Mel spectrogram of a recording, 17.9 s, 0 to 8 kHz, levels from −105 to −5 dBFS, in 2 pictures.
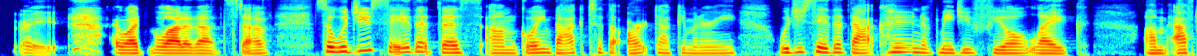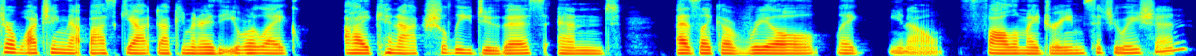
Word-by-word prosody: Right. 465 - -5 0.4
I 175 - +2
watch 170 0 +7
a - - -3
lotta 165 -1 +8
that 160 -3 +1
stuff. 165 +2 0 0.3
So, 255 - +5
would 255 +3 +3
you 320 - +3
say 235 -8 +1
that 250 +1 -1
this 195 -1 +2
um, 175 -1 -1
going 190 +4 +1
back 180 +2 -1
to 210 - -6
the - - -2
art 170 +4 -2
documentary, 170 -1 -5 0.3
would 210 0 +2
you 230 - 0
say 230 0 +4
that 215 0 -1
that 180 -2 +2
kind 230 -2 0
of 195 +1 -8
made 185 -2 -1
you 190 0 -3
feel 170 -1 0
like, 160 -1 0 0.4
um, 170 -1 +1
after 185 +4 +3
watching 185 +1 0
that 170 - -2
Basquiat 170 0 -1
documentary 165 0 0
that - - -4
you - - -2
were 175 0 +2
like, 165 -1 -1 0.4
“I 175 -1 +4
can 175 +2 -2
actually 175 +2 -3
do 155 -1 -2
this” 165 +1 0
and 155 -1 -3 0.5
as, 175 -1 +4
like, 170 -1 +1
a 165 -1 +2
real, 165 0 +2
like, 165 +1 -4 0.2
you 95 - -7
know, - - -6
follow 165 -2 +1
my 160 -1 0
dream 160 +2 -2
situation? 195 - -4
170 Hz, 195 wpm, -24 LUFS, 165-190 Hz, 0.5 s, lotta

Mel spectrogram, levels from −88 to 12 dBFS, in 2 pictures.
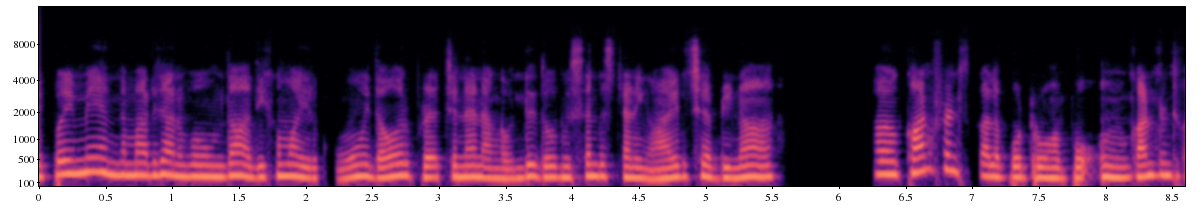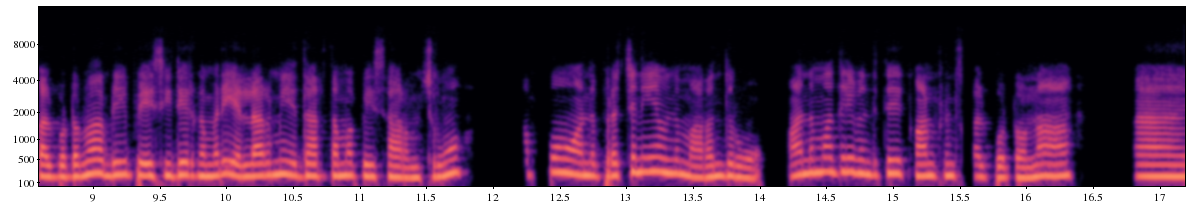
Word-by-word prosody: எப்பயுமே 235 +6 +1
அந்த 215 -1 +1
மாரி 215 0 +1
தான் 225 - +2
அனுபவம் 190 -1 +1
தான் 210 -1 +2
அதிகமா 195 +3 0
இருக்கும். 165 +1 -4
ஏதோ 170 -2 -1
ஒரு 205 - -1
பிரச்சன 180 +1 0
நாங்க 165 -2 -2
வந்து 170 +4 0
ஏதோ 180 - 0
மிஸ்அண்டர்ஸ்டாண்டிங் 180 -4 -1
ஆயிடுச்சு 185 +4 -1
அப்ப்டின்னா, 170 +2 0 1.0
அ - - +3 0.2
கான்ஃபரன்ஸ் 280 +1 0
கால 195 -2 +1
போட்டுருவோம் 175 -1 +1
அப்போ. 165 +2 -1 0.2
ம் 175 -2 +2
கான்ஃபரன்ஸ் 210 +2 +1
கால் 190 -2 +2
போட்டோனா, 195 +6 +3
அப்ப்டடியியே 220 0 +1
பேசிட்டே 210 +1 +2
இருக்க 205 -2 0
மாரி 230 +3 +1
எல்லாருமே 205 +4 +2
எதார்த்தமா 205 +1 +1
பேச 190 -1 0
ஆரம்பிச்சுருவோம், 190 +7 0 0.5
அப்போ 260 +4 -5 0.2
அந்த 210 - +2
பிரச்சனையே 265 +6 +1
வந்து 245 -2 +2
மறந்துருவோம். 180 -2 0 0.3
அந்த 235 +3 +2
மாதிரி 265 0 -1
வந்துட்டு 230 +1 0 0.2
கான்ஃபரன்ஸ் 205 0 0
கால் 190 -1 -7
போட்டோம்னா, 175 +3 0 0.9
அ, - - +2
195 Hz, 160 wpm, -19 LUFS, 180-215 Hz, 1.0 s, அ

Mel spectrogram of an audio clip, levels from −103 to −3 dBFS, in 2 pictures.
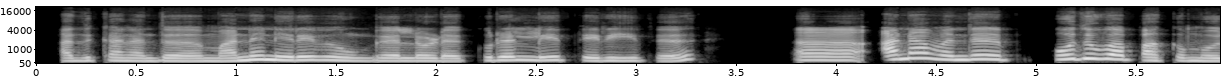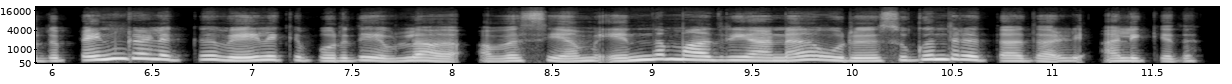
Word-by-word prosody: அதுக்கான 200 +1 -3
அந்த 185 +1 -2 0.2
மனநிறைவு 240 +3 +3
உங்களோட 190 -1 -1 0.2
குரல்லே 230 +1 +1 0.2
தெரியுது. 195 -2 -2 0.7
அ - - +1 0.4
ஆனா 340 +6 +4
வந்து 270 +3 +2 0.4
பொதுவா 320 0 +4
பார்க்கும்போது 200 -3 -2
பெண்களுக்கு 290 -2 +2
வேலைக்கு 230 +2 +2
போறது 190 +3 -2
எவ்வளவு 185 -2 0 0.2
அவசியம்? 190 +1 -2 0.2
எந்த 260 +7 +3
மாதிரியான 230 -3 +1 0.2
ஒரு 190 -2 +1
சுகந்திரத்த 265 -2 +1
அது 180 - -7
அ - - -3 0.3
அளிக்குது? 180 -2 -4
210 Hz, 115 wpm, -23 LUFS, 190-250 Hz, 0.7 s, ஆனா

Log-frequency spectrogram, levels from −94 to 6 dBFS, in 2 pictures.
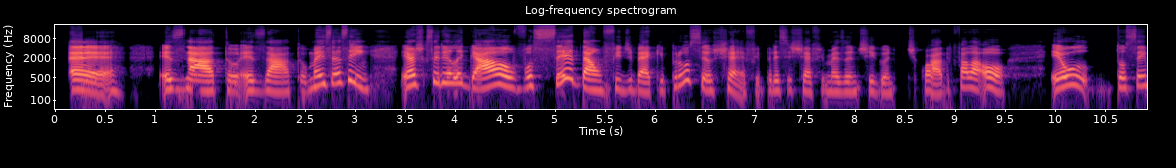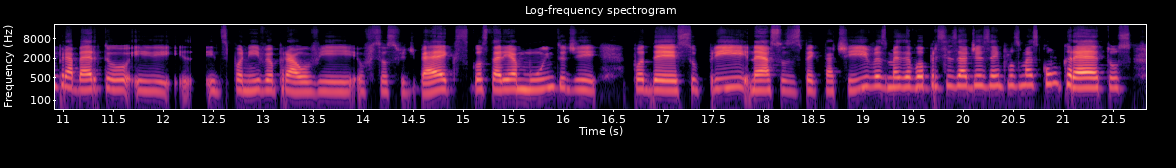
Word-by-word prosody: É, 200 -2 +6 0.4
exato, 200 -3 +5
exato. 185 -2 -1
Mas, 290 +6 -1
assim, 325 - 0 0.3
eu 270 - +5
acho 295 0 +2
que - - -18
seria 345 -1 -1
legal 275 -1 +6
você 275 - -1
dar 210 - +6
um 200 - -5
feedback 195 -3 -3
para 260 +9 -9
o 415 - -2
seu 295 - -5
chefe - - -5
para 200 -1 -9
esse 200 +2 -14
chefe 190 -3 -7
mais 180 0 -8
antigo, 180 -1 -9
antiquado, 170 -3 -4
e - - -35
falar: 245 -3 +1
"Ó, - - +1 0.5
eu 270 +2 +1 0.2
estou 240 +4 -5
sempre 275 +2 -5
aberto 215 -2 -2
e 195 -2 -11 0.3
e 195 - -13
disponível 200 +2 -8
para 195 -3 -1
ouvir 180 0 -9
os 185 - -20
seus 185 0 -14
feedbacks. 190 +4 -1
Gostaria 215 0 -1
muito 220 +4 -8
de 210 -2 -7 0.4
poder 205 -2 +3
suprir, 225 +5 -1
né, 200 0 +5
as 205 - -7
suas 200 -1 -13
expectativas, 200 +7 -6
mas 250 0 -5
eu 260 - -2
vou 270 +1 0
precisar 275 +1 -5
de 280 +2 -8
exemplos 280 0 -7
mais 290 0 -6
concretos 245 -7 +3
215 Hz, 155 wpm, -24 LUFS, 195-260 Hz, 0.5 s, É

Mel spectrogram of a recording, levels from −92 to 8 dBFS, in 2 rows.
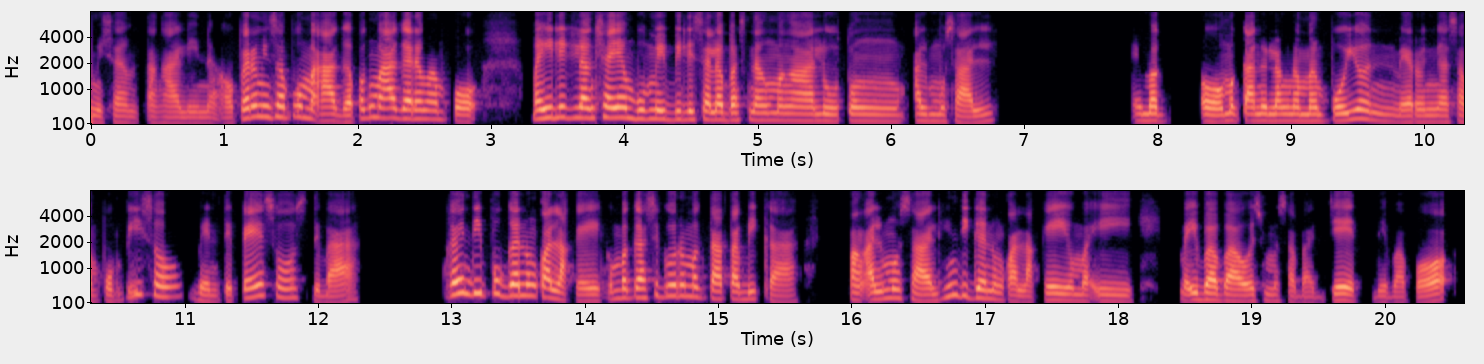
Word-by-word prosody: minsan 150 -1 -7
tanghali 135 -1 -6
na 135 -2 -10
ako, 135 +1 -7
pero 250 +3 +5
minsan 280 0 +3
po 280 0 -2
maaga, 180 -8 +2
'pag 245 - -2
maaga 255 -3 +4
naman 225 -2 0
po 165 -2 +2 0.4
mahilig 260 +4 +3
lang 260 -1 +5
siya 265 0 +5
yang 255 - -1
bumibili 225 -2 0
sa 215 - +3
labas 200 0 +2
ng 195 - +2
mga 180 -2 +1
lutong 175 -1 -2
almusal. 175 -2 -3 1.0
Eh 180 - -5
mag 185 -1 +3 0.2
oo, 170 -1 +4
magkano 180 -1 +2
lang 180 0 +1
naman 175 -1 +1
po 180 +2 +1
yun, 195 -7 -2
meron 155 +1 -2
nga 155 - -5
₱10, 260 - -4
₱20, 235 - -3
'di - - -8
ba? - - -1 0.7
Kaya 320 +3 +6
hindi 355 +1 +1
po 340 - -1
gan'ong 290 0 +5
kalaki, 160 -10 +1
kumbaga 235 +4 +1
siguro 280 +3 -1
magtatabi 200 -6 0
ka, 140 0 -5 0.4
pang-almusal 185 -3 +1
hindi 285 - -5
ganon 210 - 0
kalaki 155 +4 -1
yung 155 -1 -5
mai 155 -1 -7 0.4
maibabawis 165 -4 +3
mo 155 - -10
sa 145 - -12
budget 155 +6 -1
'di 135 - -11
ba 130 -1 -7
po? 145 +6 +1
180 Hz, 170 wpm, -17 LUFS, 160-235 Hz, 1.0 s, Kaya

